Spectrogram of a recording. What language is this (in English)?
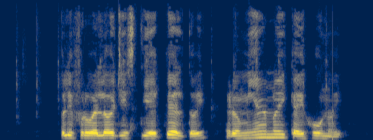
Esperanto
